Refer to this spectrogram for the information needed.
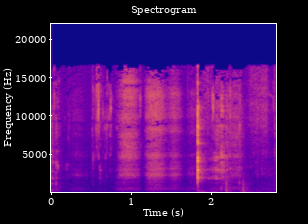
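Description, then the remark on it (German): A sharp, ringing clink of a plate against cutlery, followed by a few softer taps and scrapes, with brief rustling before it and no one speaking. “Ich habe noch einen Teller vor.”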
